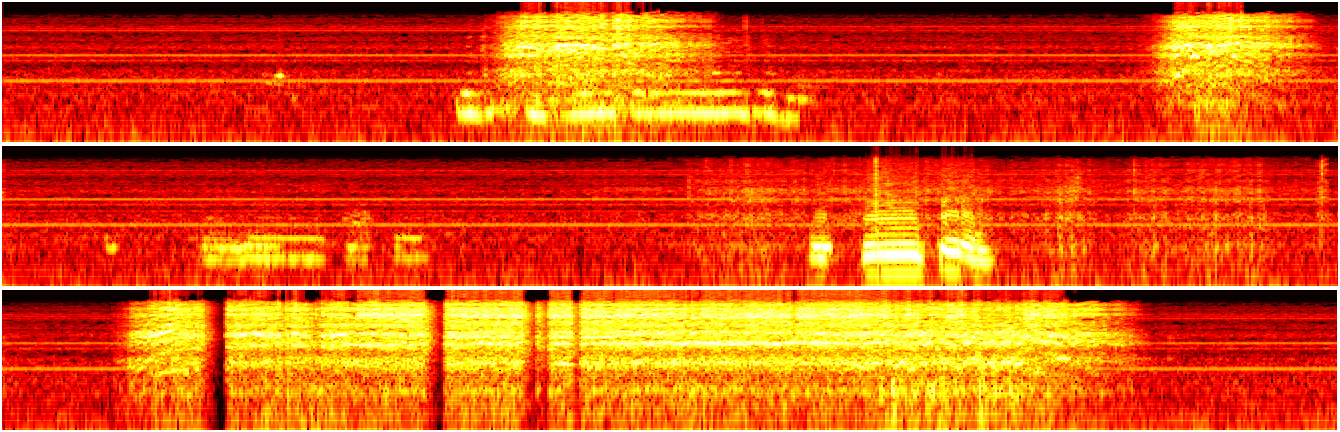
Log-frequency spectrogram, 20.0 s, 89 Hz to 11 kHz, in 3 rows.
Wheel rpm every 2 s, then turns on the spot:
0, 50, 20, 10, 0, 20, 90, 220, 170, 40.
10-12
